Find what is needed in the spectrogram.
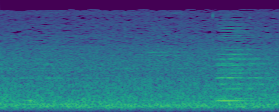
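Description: A short vehicle horn toot near the end, over steady background noise.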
